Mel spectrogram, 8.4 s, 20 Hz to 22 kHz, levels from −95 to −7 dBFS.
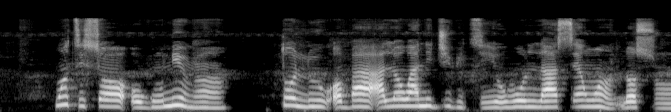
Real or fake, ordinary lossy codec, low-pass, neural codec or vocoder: real; AAC, 64 kbps; 10.8 kHz; none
